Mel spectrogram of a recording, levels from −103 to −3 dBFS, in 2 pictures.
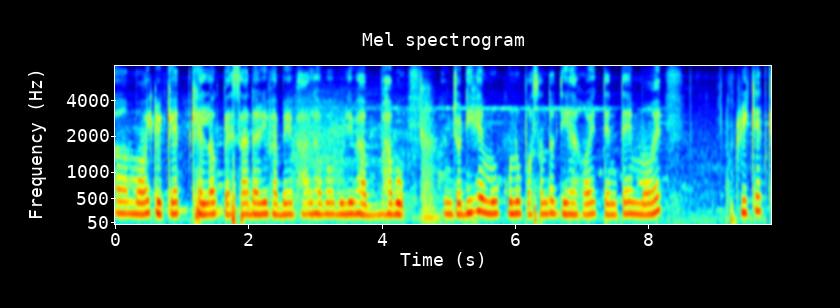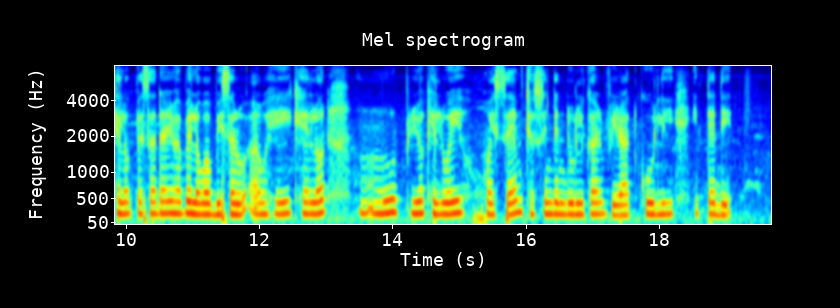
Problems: none marked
